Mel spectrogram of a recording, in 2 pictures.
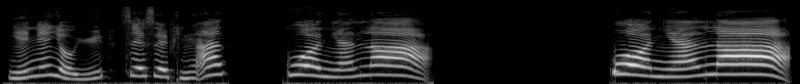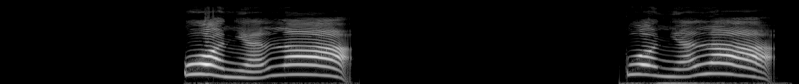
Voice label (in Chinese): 女 女童声 喜庆 过年啦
